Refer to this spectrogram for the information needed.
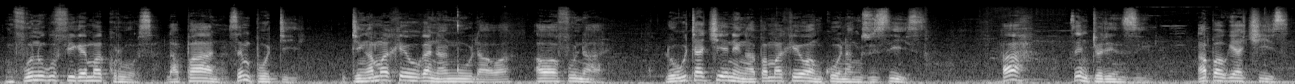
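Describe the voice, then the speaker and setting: Concerned Zimbabwean working man, acted, mid-pitched. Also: expressive, fast, darkish tone, a little hiss or hum, lightly acted. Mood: friendly, concerned. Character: concerned, respectful working man, husband's frank friend. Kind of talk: radio drama acting in Ndebele.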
